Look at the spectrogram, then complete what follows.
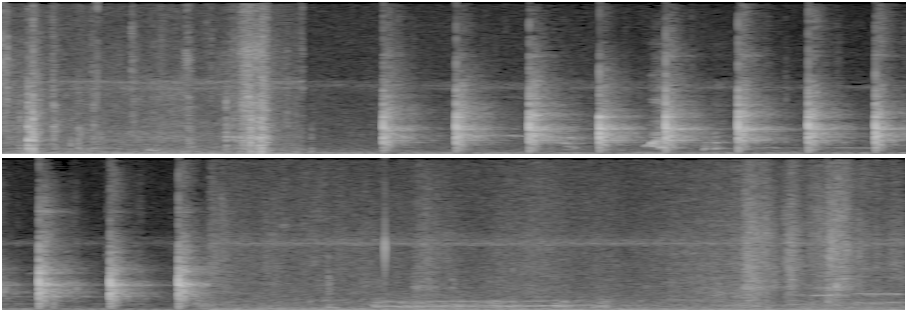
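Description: A quick series of about a dozen sharp strikes, about three a second, each with a brief ring, stopping about halfway through.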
